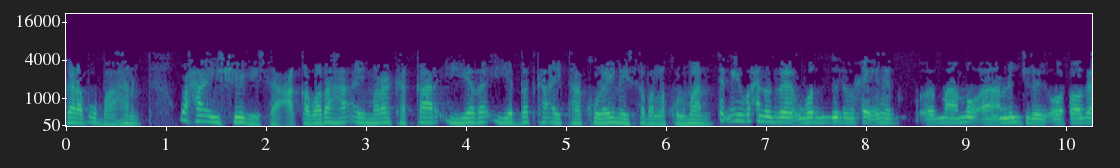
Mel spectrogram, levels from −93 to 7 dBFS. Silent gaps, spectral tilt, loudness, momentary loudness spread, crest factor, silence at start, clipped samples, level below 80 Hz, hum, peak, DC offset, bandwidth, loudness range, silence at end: none; -7 dB/octave; -30 LUFS; 7 LU; 16 dB; 0 s; under 0.1%; -66 dBFS; none; -14 dBFS; under 0.1%; 5.6 kHz; 2 LU; 0 s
